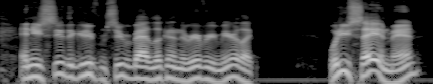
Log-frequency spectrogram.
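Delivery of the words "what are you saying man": mock worked-up, agitated voice, raised and high. Retelling a driver looking in the rearview mirror: imitating someone agitated. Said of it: "getting agitated".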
